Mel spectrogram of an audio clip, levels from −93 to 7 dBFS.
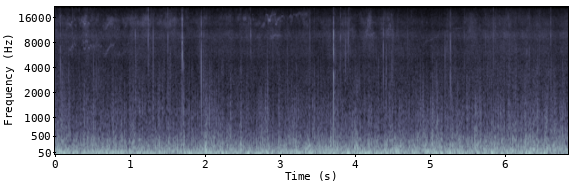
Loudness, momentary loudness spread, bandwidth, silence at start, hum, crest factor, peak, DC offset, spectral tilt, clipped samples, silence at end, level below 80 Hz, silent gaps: -30 LUFS; 2 LU; over 20 kHz; 0 s; none; 22 dB; -4 dBFS; under 0.1%; -6 dB/octave; under 0.1%; 0 s; -28 dBFS; none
